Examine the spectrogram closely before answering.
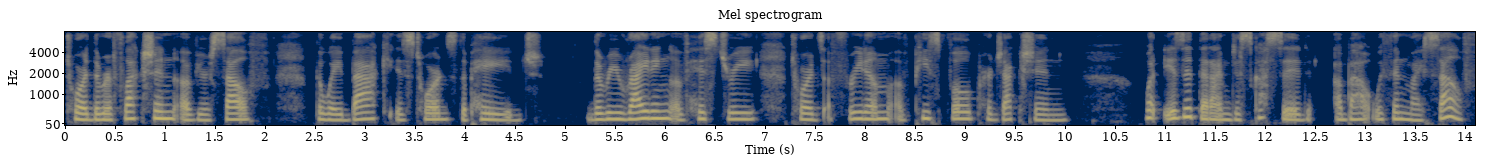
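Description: An ordinary speaking voice from a woman at medium pitch, fairly slow and fairly even in intonation, dry and close with no echo on a very clean recording with a silent background. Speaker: poet and podcast host. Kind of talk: poetry reading, spoken word. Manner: lyrical, rhythmic, rhyming cadence.

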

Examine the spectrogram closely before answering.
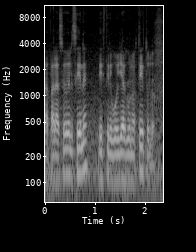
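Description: A man's dark, mellow tone. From Venezuela, Caracas. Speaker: cinema chain operations manager. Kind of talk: radio interview.

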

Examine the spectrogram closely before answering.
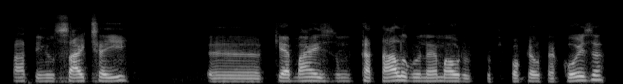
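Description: Monotone and flat, a fairly high-pitched man speaks fairly slowly with big swings in loudness. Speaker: podcast co-host. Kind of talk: casual chat.

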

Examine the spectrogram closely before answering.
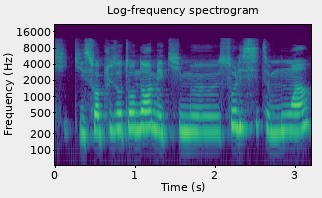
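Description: A woman's somewhat breathy voice carries a dark, mellow tone. Her intonation is flat and monotone over a quiet background. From southern France, Toulouse. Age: 30s. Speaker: podcaster. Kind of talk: personal monologue, like a voice note. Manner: spontaneous, hesitant with many fillers.

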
